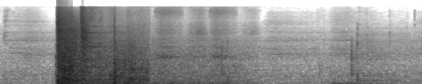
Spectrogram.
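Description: A sudden loud bang with a metallic ring about half a second in, followed by a smaller second hit and a fading ring-out.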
